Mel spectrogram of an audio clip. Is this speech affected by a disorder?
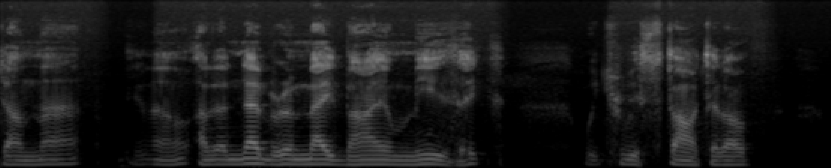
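Yes: stroke, mini stroke; slurring words a lot, people think drunk.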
